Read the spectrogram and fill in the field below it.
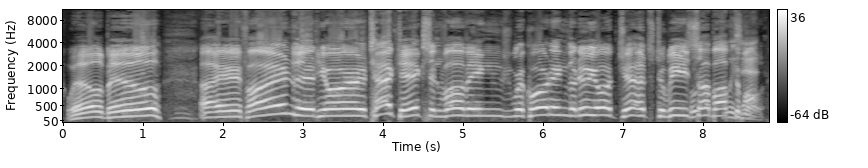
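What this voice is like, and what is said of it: Snooty old-fashioned rich man voice. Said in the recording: “he sound like a good movie. A president from 1848? ... that's my snooty rich guy voice.”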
